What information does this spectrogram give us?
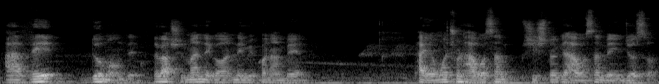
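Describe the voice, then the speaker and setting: A man's voice: on the low side, fairly even intonation. A man teaching French in a live online class, patiently explaining and repeating each phrase. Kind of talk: live online language lesson. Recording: echoey room, faint hiss.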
